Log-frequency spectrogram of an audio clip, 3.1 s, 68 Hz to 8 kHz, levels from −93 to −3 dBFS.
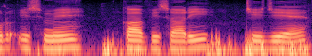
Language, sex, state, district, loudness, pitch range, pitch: Hindi, male, Uttar Pradesh, Shamli, -19 LUFS, 115-130 Hz, 125 Hz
